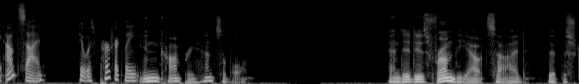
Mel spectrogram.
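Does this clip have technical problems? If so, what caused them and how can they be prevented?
Yes. From 0.00 to 1.38 s the speech sounds hurried and high, a section at the wrong speed running 1.61 times too fast, roughly seven semitones up, likely from playback against a mismatched clock. Confirm the editor and player use the recording's sample rate before export.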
